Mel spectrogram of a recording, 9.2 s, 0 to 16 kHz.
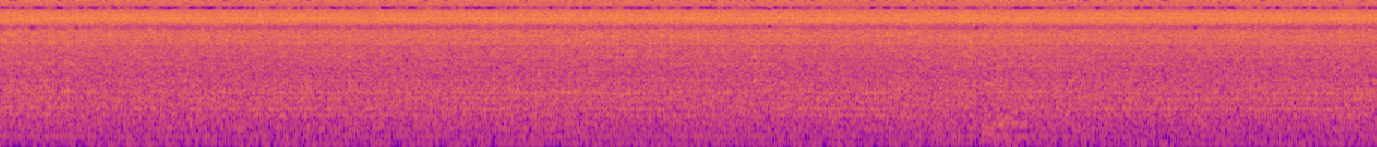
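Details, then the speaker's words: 1998 Oldsmobile Aurora V8, sat for years, after repair; steady even idle under some hiss, no misses, knocks or hunting; earlier rev-up and hiss caused by a small flap inside the intake manifold, not the MAP sensor. "So that was the problem. So it wasn't the MAP sensor. It was that little flap inside of the intake manifold."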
